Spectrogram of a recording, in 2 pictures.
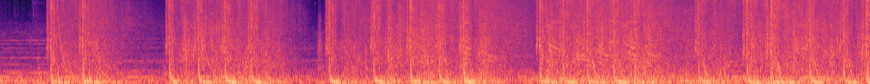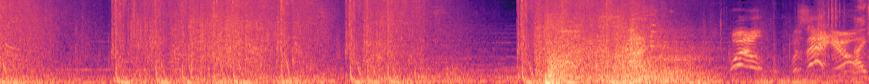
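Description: Sustained bursts of gunfire and impacts in Guardians of the Galaxy, volleys breaking off with brief gaps between them while voices talk over the action.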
